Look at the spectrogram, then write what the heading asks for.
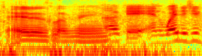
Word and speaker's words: Lavien: Is that the right pronunciation? It is Lavien.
